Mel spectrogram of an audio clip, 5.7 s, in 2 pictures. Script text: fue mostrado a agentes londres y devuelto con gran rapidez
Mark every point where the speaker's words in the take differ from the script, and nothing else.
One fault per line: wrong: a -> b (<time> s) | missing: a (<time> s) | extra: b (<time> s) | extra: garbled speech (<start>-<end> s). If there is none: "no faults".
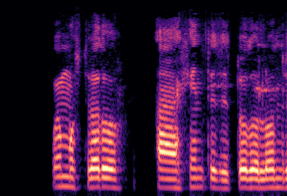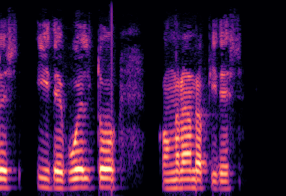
extra: de todo (2.2 s)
